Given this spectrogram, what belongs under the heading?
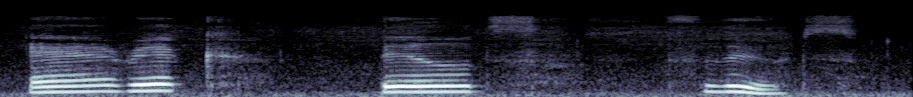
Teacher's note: there is still a change of pitch because there is word stress, but the overall pattern is falling intonation · Eric stresses on the first syllable, builds as one syllable, and flutes receives our main stress.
